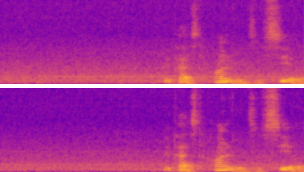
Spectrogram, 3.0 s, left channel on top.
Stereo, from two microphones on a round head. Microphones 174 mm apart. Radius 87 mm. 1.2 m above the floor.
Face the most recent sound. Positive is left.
turn(degrees=-40)  # may be behind; listen again after turning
